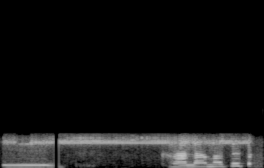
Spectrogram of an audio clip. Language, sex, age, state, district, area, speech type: Nepali, female, 30-45, West Bengal, Darjeeling, rural, conversation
